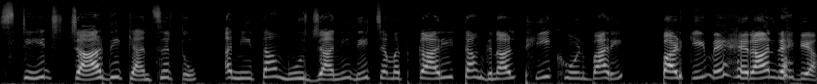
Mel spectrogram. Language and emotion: Punjabi, surprised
